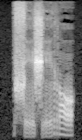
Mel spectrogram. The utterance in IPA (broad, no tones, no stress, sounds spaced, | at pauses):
s ḛ ʃ ḛ r ɔ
